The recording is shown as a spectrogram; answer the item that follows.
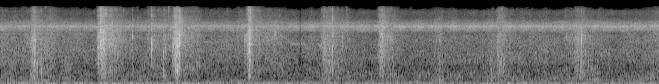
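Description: Footsteps of a hiker walking on a dirt jungle trail covered in fallen leaves, an irregular series of short steps over a steady outdoor background.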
